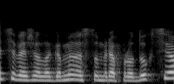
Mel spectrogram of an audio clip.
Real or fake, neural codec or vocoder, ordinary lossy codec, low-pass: fake; codec, 24 kHz, 0.9 kbps, DualCodec; AAC, 32 kbps; 5.4 kHz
